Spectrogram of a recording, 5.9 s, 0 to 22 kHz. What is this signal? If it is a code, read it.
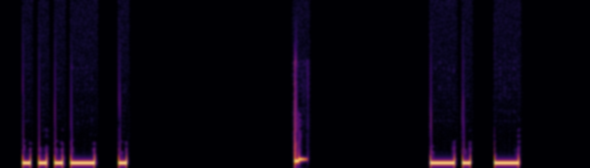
Morse code, heard as a keyed tone, about 15 wpm, 700 Hz. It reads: VE NT
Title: All Cut Numbers - 2-Digit 15wpm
